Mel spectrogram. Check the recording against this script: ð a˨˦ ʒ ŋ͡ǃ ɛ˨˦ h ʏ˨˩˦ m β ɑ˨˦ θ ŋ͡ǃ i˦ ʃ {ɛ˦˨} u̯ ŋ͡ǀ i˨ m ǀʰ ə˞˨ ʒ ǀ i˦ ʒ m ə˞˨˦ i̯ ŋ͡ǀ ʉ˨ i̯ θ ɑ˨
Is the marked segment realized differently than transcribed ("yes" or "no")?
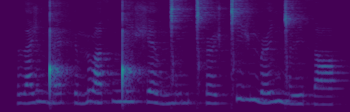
no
